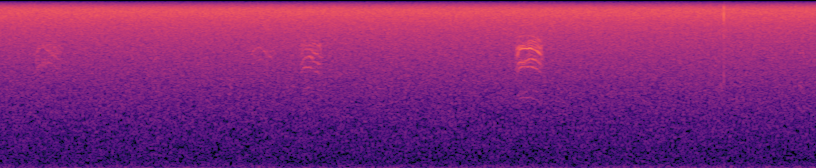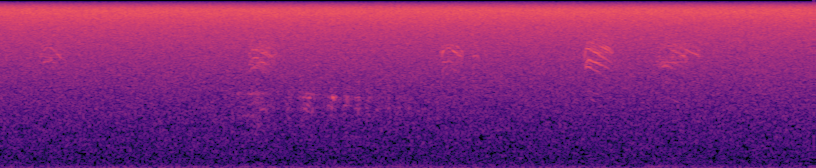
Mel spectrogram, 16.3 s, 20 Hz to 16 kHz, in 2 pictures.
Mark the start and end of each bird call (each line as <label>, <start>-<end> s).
Hawaii Amakihi (Chlorodrepanis virens), 0.4-0.8 s
Hawaii Amakihi (Chlorodrepanis virens), 2.4-3.4 s
Hawaii Amakihi (Chlorodrepanis virens), 5.1-5.6 s
Hawaii Amakihi (Chlorodrepanis virens), 8.5-8.9 s
Erckel's Francolin (Pternistis erckelii), 10.5-12.1 s
Hawaii Amakihi (Chlorodrepanis virens), 10.7-11.0 s
Hawaii Amakihi (Chlorodrepanis virens), 12.5-13.0 s
Hawaii Amakihi (Chlorodrepanis virens), 13.9-14.4 s
Hawaii Amakihi (Chlorodrepanis virens), 14.7-15.3 s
